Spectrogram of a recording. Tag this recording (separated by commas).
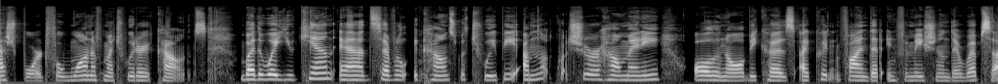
Speech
